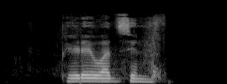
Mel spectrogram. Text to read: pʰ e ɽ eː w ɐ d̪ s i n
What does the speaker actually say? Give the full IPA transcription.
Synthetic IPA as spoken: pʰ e ɽ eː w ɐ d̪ s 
